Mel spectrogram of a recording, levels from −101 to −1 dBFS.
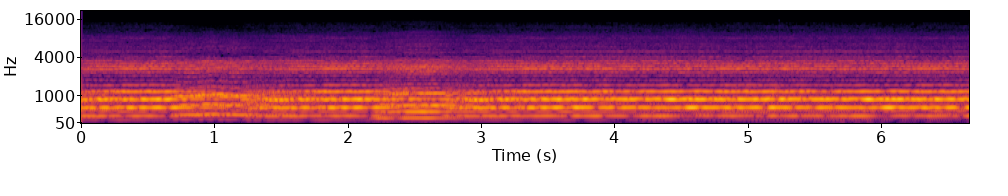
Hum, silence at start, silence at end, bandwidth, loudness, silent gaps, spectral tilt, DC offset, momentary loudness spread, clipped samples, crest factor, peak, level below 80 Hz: none; 0 s; 0 s; 9.4 kHz; -24 LUFS; none; -4 dB/octave; under 0.1%; 5 LU; under 0.1%; 12 dB; -12 dBFS; -84 dBFS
